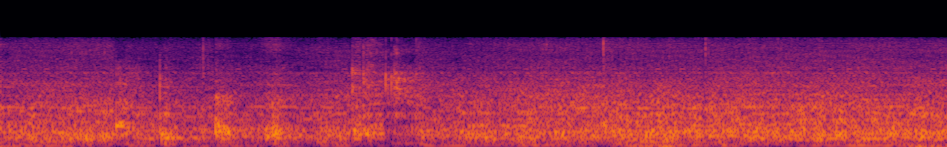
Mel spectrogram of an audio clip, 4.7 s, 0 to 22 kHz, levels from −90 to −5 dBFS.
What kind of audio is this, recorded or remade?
remade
